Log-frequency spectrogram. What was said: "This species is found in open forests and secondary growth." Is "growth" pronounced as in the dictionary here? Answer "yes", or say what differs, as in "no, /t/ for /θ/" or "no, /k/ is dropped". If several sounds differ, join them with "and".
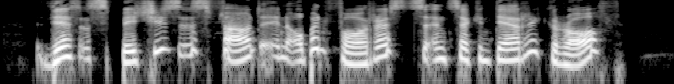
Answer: yes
